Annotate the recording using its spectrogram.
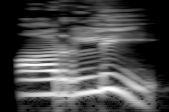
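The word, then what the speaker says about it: early: जैसे अर्ली इ ए का अ उच्चारण होगा।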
